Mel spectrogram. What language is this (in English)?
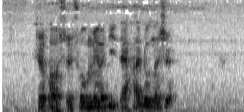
Chinese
